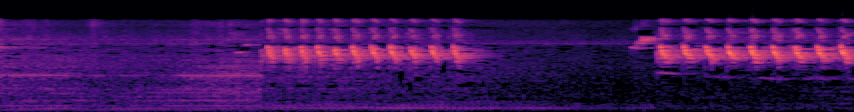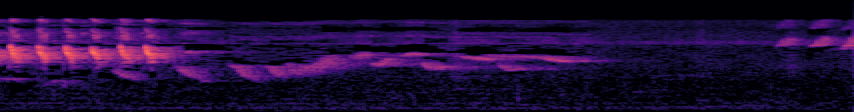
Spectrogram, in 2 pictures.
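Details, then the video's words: A canary delivers rolling song meant for training birds: two loud, fast, even trills about a second and two seconds long, followed by softer rising and falling warbled phrases and a few faint notes. "burung kenari ngeroll"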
